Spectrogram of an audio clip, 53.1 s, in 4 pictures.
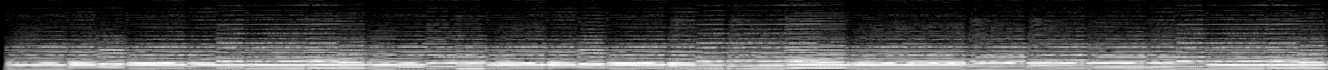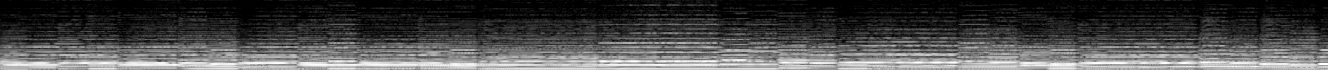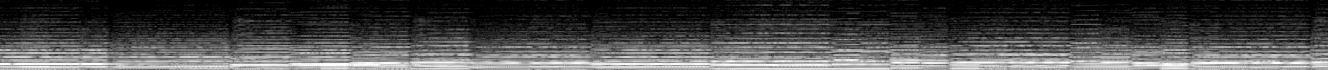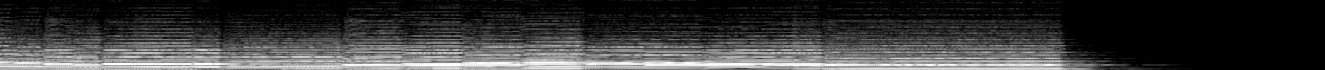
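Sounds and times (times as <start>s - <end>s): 
flexible mixed ensemble of four players: 0.1s - 50.8s.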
